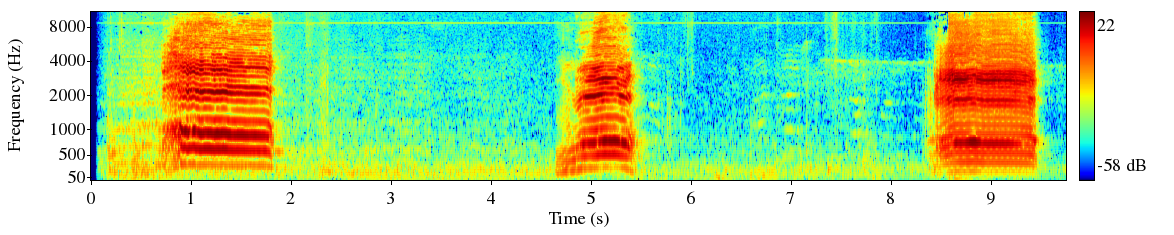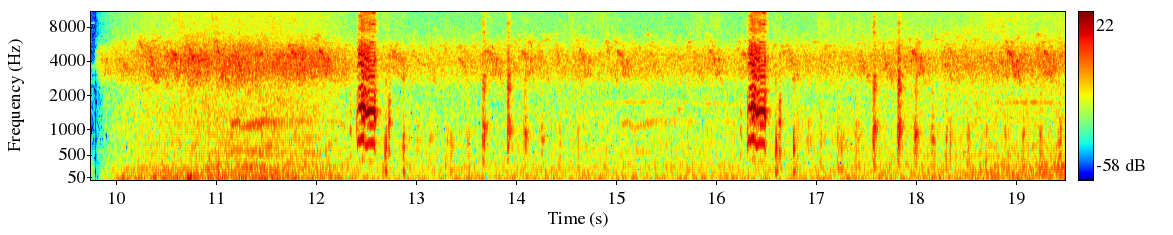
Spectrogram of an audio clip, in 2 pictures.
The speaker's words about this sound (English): And now, traffic. For that, we take you to 10 uninterrupted minutes of farm sounds.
